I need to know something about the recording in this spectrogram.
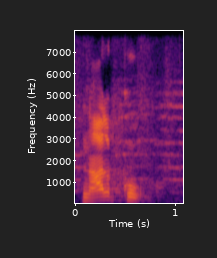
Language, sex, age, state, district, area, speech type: Kannada, male, 18-30, Karnataka, Davanagere, rural, read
